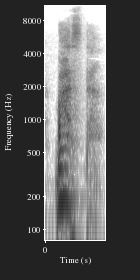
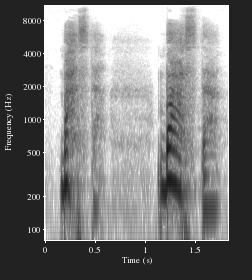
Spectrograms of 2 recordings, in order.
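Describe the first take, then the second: First: Soft, resigned self-address; to oneself. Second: Raised-pitch cry of exasperation; exclaiming. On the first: Anania repeats it to himself, quietly. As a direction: say it quietly, only for yourself. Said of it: "ripeté a se stesso". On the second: Anania cuts the grandmother off, exasperated exclamation. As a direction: exclaim it twice, building in force. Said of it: "esclamò egli". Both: A narrator's reading.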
